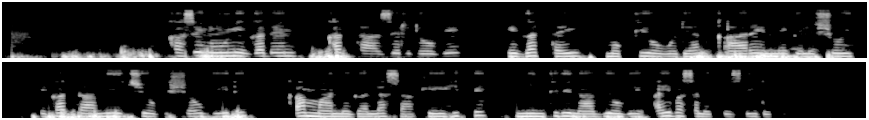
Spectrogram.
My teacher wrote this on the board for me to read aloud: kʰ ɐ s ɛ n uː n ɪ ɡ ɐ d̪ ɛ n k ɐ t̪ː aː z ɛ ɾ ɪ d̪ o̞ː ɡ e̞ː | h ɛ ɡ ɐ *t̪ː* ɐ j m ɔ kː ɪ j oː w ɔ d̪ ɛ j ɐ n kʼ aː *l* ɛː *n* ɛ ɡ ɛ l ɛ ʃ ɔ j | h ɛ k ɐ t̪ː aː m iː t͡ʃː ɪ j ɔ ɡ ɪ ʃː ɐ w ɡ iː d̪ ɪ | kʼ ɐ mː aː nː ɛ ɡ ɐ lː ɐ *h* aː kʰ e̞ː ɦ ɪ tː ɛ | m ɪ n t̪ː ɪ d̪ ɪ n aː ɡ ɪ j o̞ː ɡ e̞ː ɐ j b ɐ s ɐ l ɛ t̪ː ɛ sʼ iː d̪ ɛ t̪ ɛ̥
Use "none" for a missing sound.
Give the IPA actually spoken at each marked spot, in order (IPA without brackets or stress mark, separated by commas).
t̪ː, ɾ, nː, s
